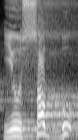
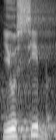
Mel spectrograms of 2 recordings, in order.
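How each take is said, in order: First: The vowel after the s is a. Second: The vowel after the s is i. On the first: "dengan sod yang dipathah" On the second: "atau sodnya di kasroh"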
